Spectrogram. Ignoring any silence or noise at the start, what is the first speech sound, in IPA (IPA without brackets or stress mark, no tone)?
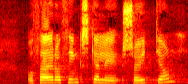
ɔ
